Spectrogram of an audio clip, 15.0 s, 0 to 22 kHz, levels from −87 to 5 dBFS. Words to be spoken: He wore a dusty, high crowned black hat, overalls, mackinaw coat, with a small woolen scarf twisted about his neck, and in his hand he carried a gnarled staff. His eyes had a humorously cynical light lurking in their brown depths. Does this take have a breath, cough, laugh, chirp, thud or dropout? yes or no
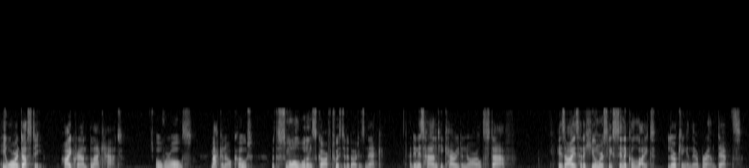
no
